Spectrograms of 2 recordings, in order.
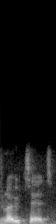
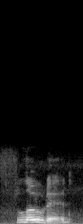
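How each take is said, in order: First: It is said with a British accent. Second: It is said with an American accent. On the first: "or I say it" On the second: "So with an American accent"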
